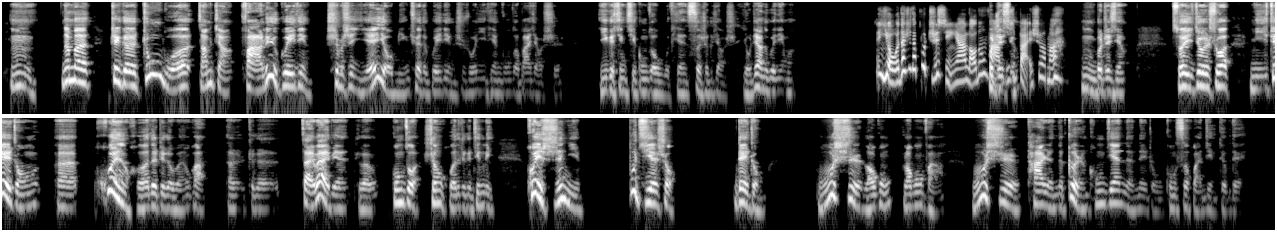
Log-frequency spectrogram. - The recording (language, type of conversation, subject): Chinese, podcast, 混合文化背景对你意味着什么？
- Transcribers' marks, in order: chuckle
